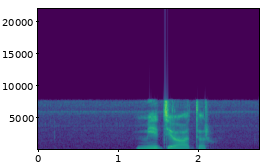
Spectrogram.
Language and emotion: Russian, neutral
